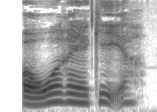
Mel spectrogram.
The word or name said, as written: overreagere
